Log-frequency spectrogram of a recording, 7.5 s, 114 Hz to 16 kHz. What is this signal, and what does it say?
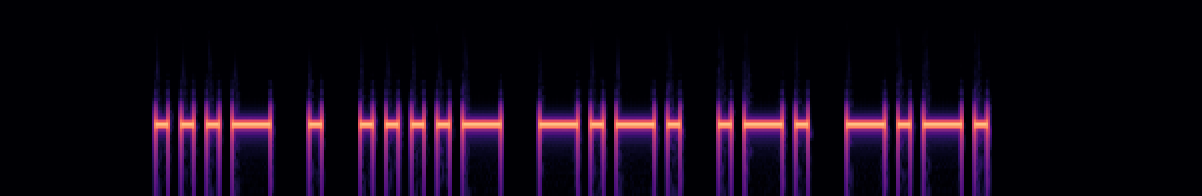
Morse code, heard as a keyed tone, about 15 wpm, 700 Hz. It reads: VE4CRC
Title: DXCC-100 Call Signs - 6 Characters - Repeated 2x - 15wpm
